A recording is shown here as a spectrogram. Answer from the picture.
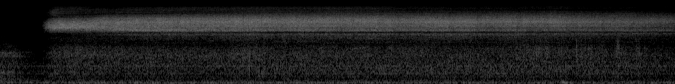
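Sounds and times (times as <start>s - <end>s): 
sustained hissing exhale on S: 0.4s - 6.7s.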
